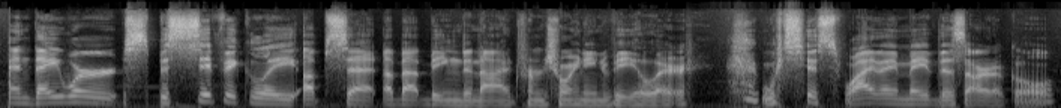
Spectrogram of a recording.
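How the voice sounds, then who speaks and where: A man's voice: mid-range voice, normal speed, bright, forceful tone, clear, resonant tone. A man co-hosting a casual podcast, talking bluntly and sarcastically and swearing freely. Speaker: podcast co-host.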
